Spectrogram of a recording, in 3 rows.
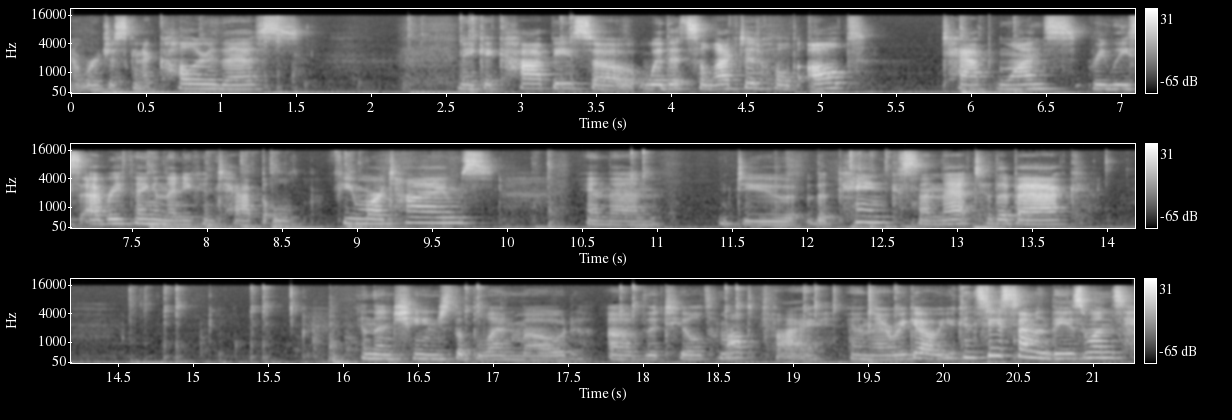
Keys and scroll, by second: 0.8 i, 2.3 v, 5.9 alt+Down, 7.6 Down, 8.9 Left, 10.2 i, 12.5 shift+super+[, 14.6 v, 19.5 space.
